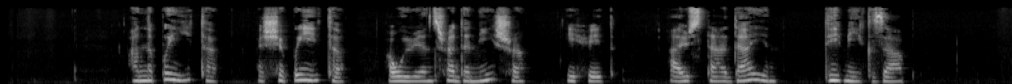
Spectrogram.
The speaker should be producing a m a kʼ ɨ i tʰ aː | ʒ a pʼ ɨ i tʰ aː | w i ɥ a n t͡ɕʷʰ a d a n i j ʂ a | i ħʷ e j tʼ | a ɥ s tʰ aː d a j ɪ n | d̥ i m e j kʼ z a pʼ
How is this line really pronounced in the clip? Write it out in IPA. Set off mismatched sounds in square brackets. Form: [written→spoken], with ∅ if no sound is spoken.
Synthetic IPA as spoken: a [m→n] a [kʼ→pʼ] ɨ i tʰ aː | [ʒ→ʃ] a pʼ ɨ i tʰ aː | w i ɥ a n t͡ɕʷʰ a d a n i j ʂ a | i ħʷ e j tʼ | a ɥ s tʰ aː d a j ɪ n | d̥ i m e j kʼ z a pʼ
